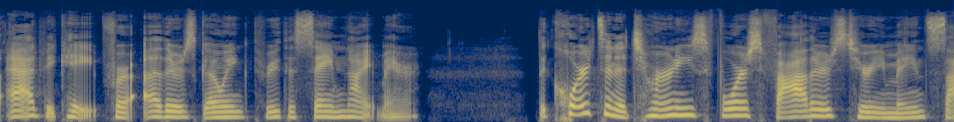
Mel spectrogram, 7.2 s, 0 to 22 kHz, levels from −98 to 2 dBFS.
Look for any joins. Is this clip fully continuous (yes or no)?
yes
